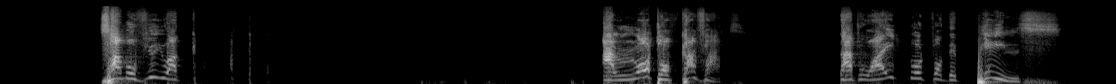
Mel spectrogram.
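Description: A man preaches forcefully into a microphone in short bursts, with pauses between them.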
